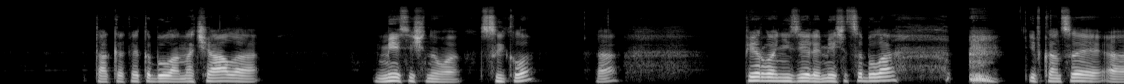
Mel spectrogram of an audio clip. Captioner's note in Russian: откашливается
